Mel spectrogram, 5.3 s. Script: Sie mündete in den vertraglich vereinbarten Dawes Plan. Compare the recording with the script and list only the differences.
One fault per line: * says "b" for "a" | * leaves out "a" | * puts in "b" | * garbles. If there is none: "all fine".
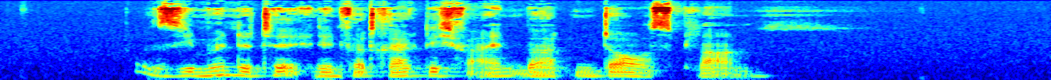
all fine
